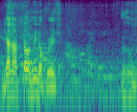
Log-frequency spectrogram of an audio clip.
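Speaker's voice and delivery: ordinary delivery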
